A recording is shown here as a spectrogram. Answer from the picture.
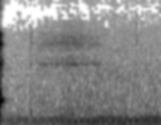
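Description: A pause in speech filled with steady, faint background noise and a low hum.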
